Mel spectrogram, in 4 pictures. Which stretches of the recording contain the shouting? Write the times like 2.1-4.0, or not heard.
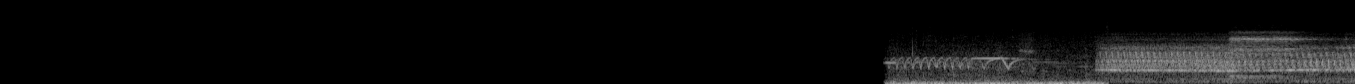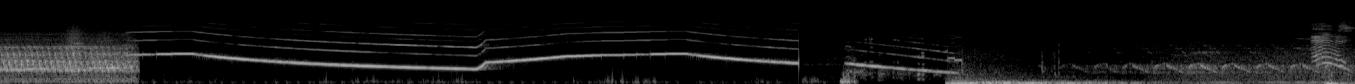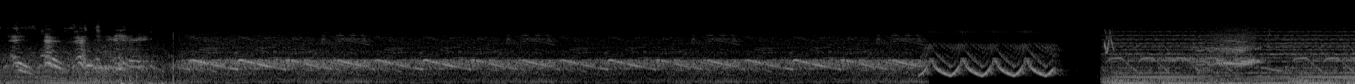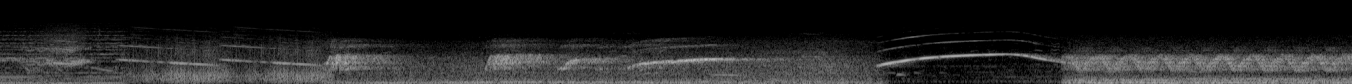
26.6-28.6.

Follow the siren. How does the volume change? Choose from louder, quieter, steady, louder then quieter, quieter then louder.
quieter then louder.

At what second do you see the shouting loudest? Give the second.
27 s.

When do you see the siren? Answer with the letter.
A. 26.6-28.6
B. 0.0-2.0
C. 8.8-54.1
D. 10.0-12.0
C.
